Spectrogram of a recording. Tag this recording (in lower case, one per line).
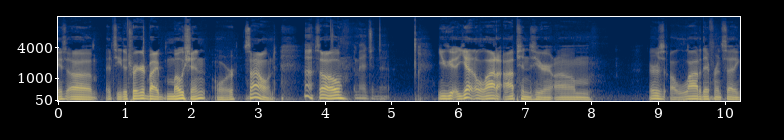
speech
